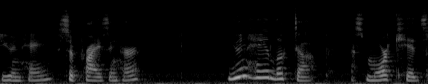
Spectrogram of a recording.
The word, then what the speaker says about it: Unhei: you and hey corrected it's spelled u-n-h-e-i it's pronounced yoon hey oh it's you hey the boy said like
